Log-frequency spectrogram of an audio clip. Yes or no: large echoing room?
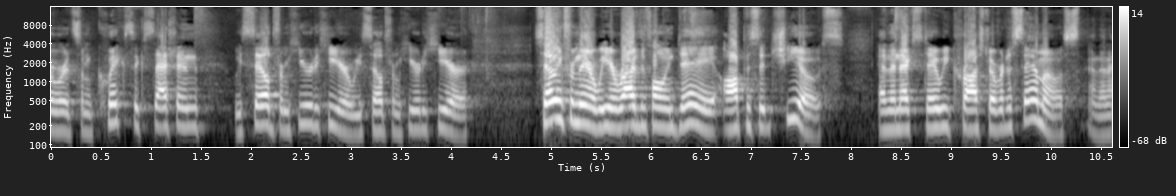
yes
